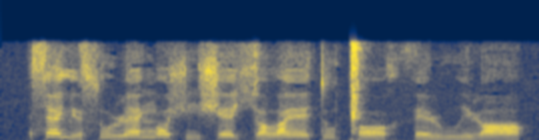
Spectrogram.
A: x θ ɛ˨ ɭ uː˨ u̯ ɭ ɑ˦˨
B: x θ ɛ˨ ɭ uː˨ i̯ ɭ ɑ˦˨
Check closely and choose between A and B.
B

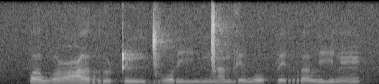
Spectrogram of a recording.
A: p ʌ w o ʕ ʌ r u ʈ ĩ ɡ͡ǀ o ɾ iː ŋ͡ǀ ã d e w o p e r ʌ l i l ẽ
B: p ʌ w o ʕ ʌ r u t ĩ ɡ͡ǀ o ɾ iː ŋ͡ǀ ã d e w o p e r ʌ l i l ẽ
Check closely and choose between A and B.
A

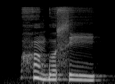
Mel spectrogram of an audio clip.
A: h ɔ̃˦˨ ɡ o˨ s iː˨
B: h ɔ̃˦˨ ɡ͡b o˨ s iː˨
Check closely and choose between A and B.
B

